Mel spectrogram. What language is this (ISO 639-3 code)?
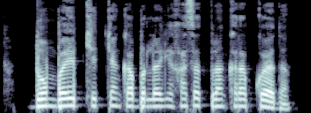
uzb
